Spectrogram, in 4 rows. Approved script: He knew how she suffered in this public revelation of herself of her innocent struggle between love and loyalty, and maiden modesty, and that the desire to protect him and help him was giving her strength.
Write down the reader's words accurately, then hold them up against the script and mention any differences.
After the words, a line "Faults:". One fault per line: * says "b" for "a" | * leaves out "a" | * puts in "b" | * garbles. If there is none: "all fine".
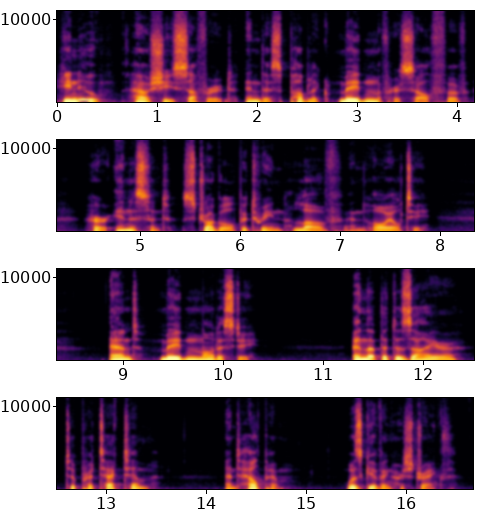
He knew how she suffered in this public maiden of herself of her innocent struggle between love and loyalty, and maiden modesty, and that the desire to protect him and help him was giving her strength.
Faults:
* says "maiden" for "revelation"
